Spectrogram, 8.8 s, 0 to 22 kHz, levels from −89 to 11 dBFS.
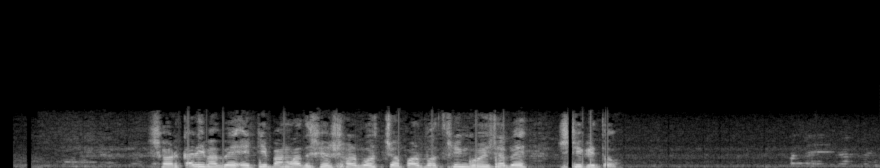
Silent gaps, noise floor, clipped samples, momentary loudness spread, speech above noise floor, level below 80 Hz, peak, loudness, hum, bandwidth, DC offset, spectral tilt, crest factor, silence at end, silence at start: none; -53 dBFS; under 0.1%; 11 LU; 40 dB; -48 dBFS; 0 dBFS; -14 LUFS; none; 7.4 kHz; under 0.1%; -5.5 dB/octave; 16 dB; 0.6 s; 0.75 s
